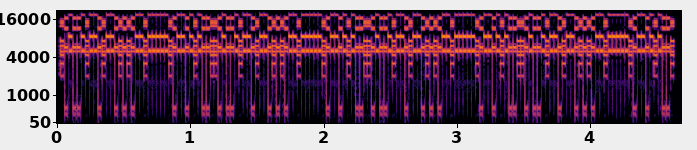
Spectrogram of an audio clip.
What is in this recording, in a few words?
Data Hard Drive Beeps, Readout, Scifi; Science, Fiction; Tech Sound Effects; Blast Wave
